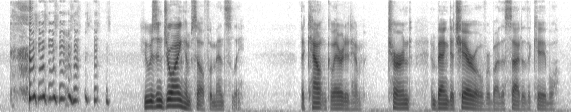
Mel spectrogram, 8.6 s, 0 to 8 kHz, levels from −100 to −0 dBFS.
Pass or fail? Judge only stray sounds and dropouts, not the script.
fail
